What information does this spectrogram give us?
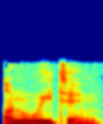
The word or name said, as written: unweeting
